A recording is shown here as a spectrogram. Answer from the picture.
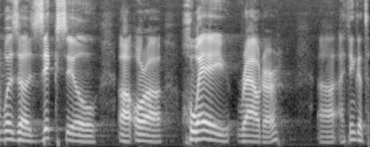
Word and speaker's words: Huawei: so say there was a zixil or a Huawei router I think that's how you pronounce that that had that you knew had some what is it Huawei thank you a Huawei router that had some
